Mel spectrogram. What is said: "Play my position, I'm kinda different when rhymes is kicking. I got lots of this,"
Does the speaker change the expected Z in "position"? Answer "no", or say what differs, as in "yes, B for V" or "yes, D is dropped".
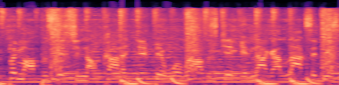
no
